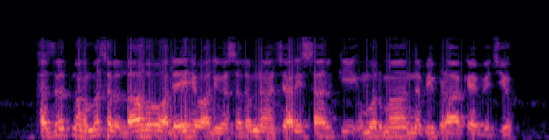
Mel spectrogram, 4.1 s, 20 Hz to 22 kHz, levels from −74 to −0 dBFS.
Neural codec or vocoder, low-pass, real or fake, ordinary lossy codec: none; 7.2 kHz; real; AAC, 48 kbps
